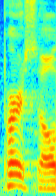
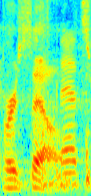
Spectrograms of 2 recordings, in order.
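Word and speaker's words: Purcell: up you know pel the English composer pronounced his name pel not purcel right what do you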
